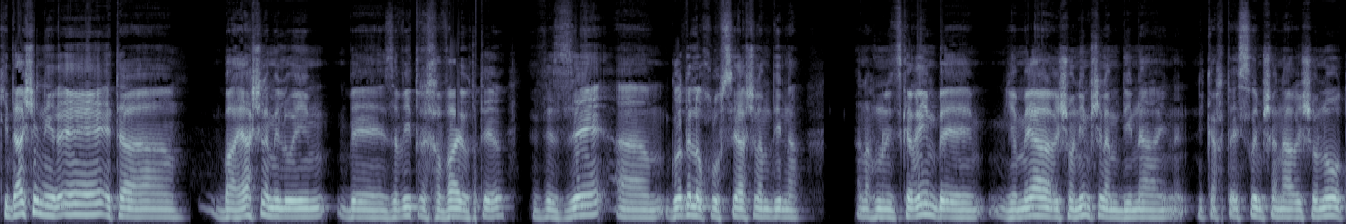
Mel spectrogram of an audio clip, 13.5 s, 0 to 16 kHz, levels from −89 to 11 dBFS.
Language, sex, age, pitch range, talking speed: Hebrew, male, 50-69, 125-145 Hz, 110 wpm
